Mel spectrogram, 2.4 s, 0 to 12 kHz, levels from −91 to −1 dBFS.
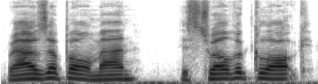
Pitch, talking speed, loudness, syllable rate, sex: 145 Hz, 175 wpm, -15 LUFS, 5.0 syllables/s, male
